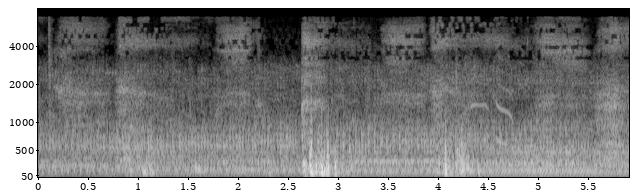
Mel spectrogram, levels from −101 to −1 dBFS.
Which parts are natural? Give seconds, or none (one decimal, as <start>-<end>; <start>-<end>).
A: 0.0-5.9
